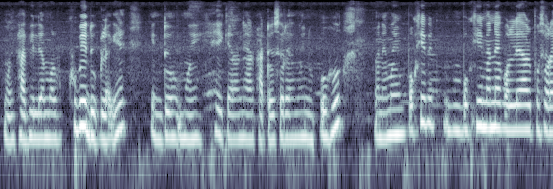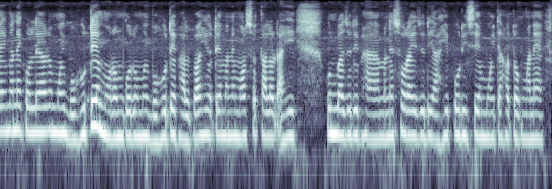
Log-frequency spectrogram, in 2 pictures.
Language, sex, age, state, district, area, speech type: Assamese, female, 45-60, Assam, Goalpara, urban, spontaneous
